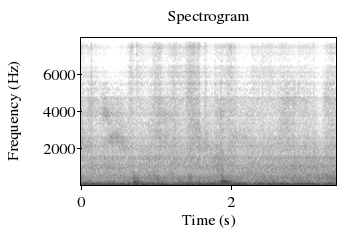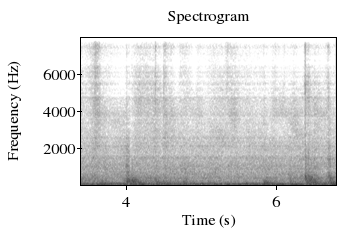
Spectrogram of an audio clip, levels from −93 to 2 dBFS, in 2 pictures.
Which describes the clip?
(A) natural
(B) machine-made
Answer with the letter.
B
